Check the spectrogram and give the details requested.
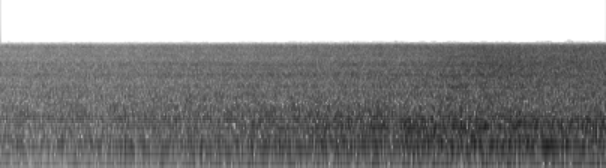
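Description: Older electric multiple-unit train built by ZNTK Mińsk Mazowiecki pulling into the platform and passing close by, its running noise growing steadily louder, then holding loud for the last second or so as the carriages roll past.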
